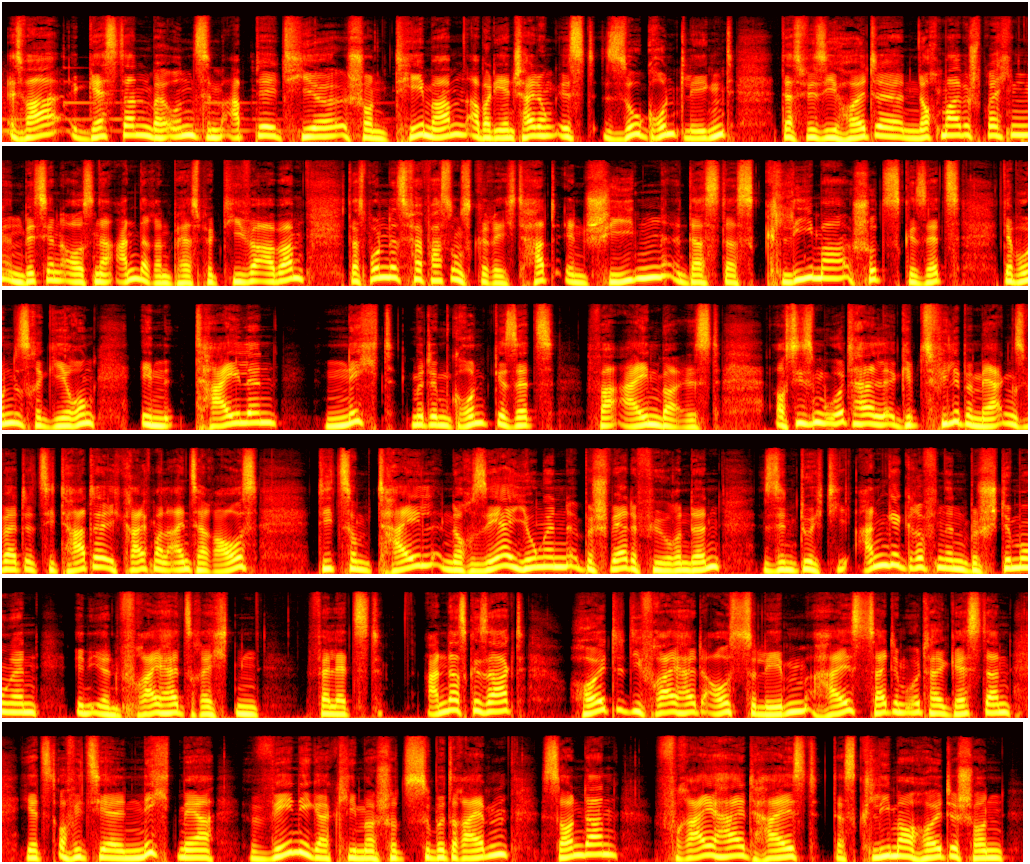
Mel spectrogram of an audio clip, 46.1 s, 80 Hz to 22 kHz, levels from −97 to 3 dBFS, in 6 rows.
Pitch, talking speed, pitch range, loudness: 185 Hz, 130 wpm, 170-215 Hz, -18 LUFS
